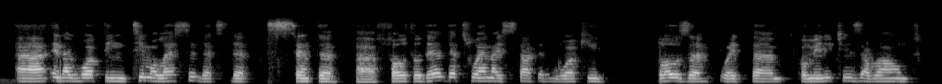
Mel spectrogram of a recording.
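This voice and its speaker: Speaking with a Portuguese accent at a fairly slow pace, this voice has a dry, close sound with no echo. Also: man. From Brazil. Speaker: marine scientist. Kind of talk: webinar presentation. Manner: halting.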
